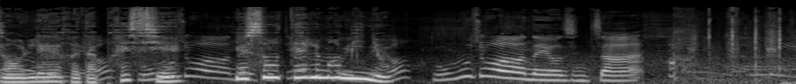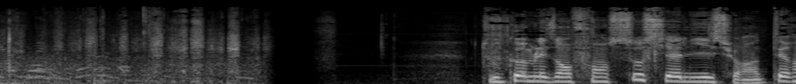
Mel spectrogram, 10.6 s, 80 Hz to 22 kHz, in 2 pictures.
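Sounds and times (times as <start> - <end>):
speech: 0.0 - 4.8, 8.5 - 10.6
dogs panting in quick rhythmic pants: 4.5 - 7.2.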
